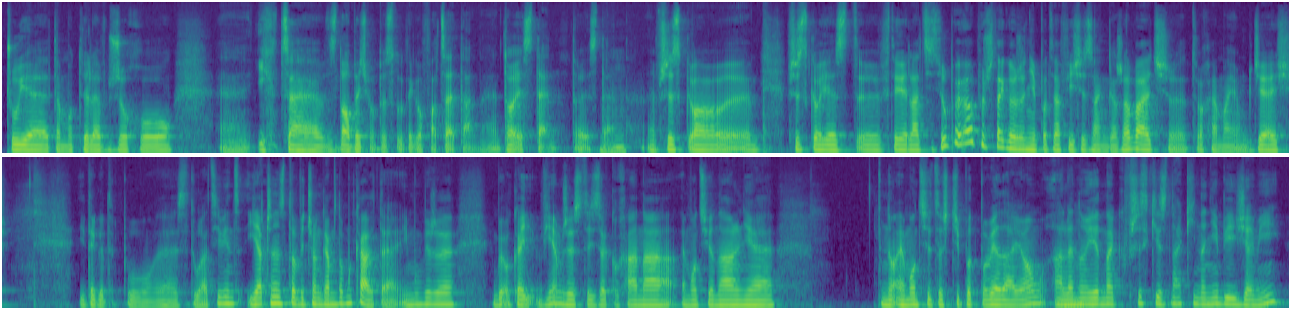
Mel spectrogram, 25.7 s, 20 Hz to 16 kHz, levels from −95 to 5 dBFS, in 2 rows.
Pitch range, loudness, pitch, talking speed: 115-140 Hz, -19 LUFS, 120 Hz, 160 wpm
